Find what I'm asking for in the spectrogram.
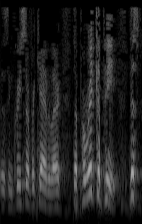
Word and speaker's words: pericope: Is it bisyllabic or quadrisyllabic? It's quadrisyllabic. It's pronounced pericope.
